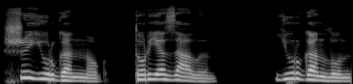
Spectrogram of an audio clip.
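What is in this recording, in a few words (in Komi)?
"шы юрганног торъя залын юрганлун", Komi, female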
